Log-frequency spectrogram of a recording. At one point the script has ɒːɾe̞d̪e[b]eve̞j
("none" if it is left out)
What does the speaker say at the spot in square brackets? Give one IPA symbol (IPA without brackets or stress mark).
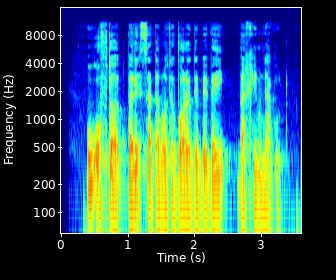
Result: b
